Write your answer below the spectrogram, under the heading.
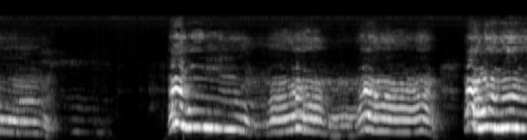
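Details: Pet Alaskan Malamute Luoluo howling in a string of wavering, yodel-like phrases, each swooping up and down in pitch, separated by short breaks, the last phrase strong and sustained, with no other sounds around.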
